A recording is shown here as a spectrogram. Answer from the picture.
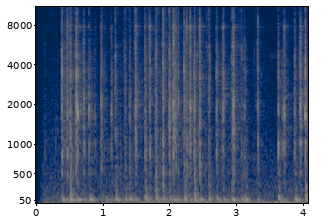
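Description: Computer keyboard being typed on: a quick, uneven run of key clicks that starts about half a second in, with a brief pause shortly before the end.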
